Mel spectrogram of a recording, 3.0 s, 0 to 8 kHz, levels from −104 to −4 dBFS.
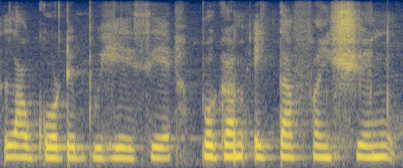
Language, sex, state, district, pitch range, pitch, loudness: Nagamese, female, Nagaland, Kohima, 190-205 Hz, 200 Hz, -16 LUFS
